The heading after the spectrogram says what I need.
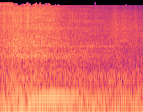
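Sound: car engine revving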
